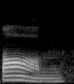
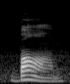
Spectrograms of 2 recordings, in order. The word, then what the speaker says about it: balm: about Palm line surgery there is an L however it is not pronounced the L is silent so it should be pronounced as a b a hm a long a sound bomb bomb okay uh and that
